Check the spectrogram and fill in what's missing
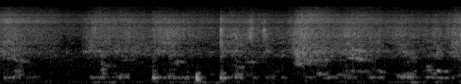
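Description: Sizzling and hissing as a little water goes onto turmeric, cumin and coriander powder frying in a wok for a village-style Bengali chicken curry, a steady close fizz with a few sharp clinks of stirring.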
